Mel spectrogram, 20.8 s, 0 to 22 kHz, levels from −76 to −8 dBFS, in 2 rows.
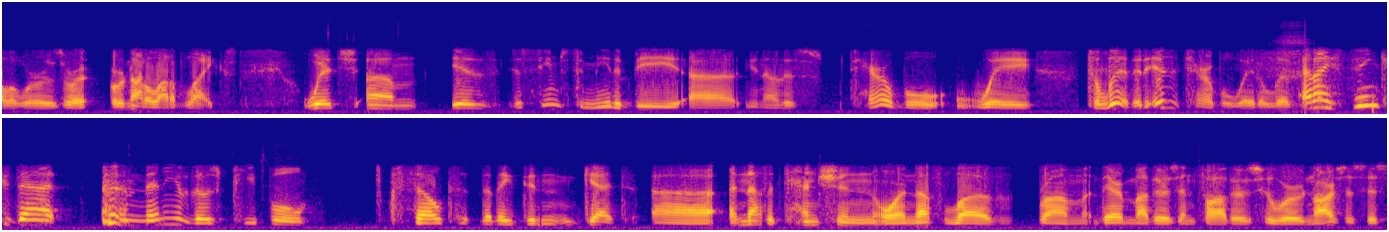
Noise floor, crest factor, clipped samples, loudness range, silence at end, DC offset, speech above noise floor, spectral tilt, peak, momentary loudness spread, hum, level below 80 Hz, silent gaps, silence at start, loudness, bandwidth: -47 dBFS; 20 dB; under 0.1%; 6 LU; 0 s; under 0.1%; 27 dB; -5.5 dB/octave; 0 dBFS; 13 LU; none; -60 dBFS; none; 0 s; -20 LUFS; 7.2 kHz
